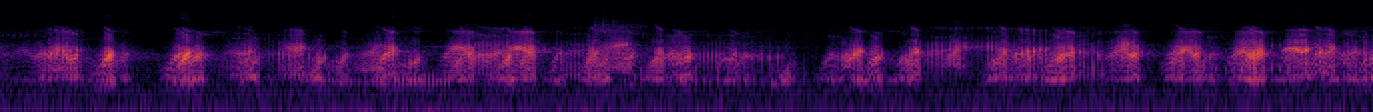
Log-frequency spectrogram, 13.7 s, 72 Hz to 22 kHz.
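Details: Many frogs calling around a quiet forest pond deep in the woods, recorded on an iPhone 14 Pro with a Shure MV88+. Harsh, pulsing croaks come in dense clusters with short gaps and overlap continuously.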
